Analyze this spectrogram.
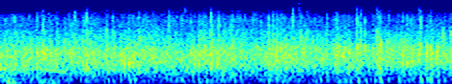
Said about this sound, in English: Can you get a hand clap for the Lord right there? Come on.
